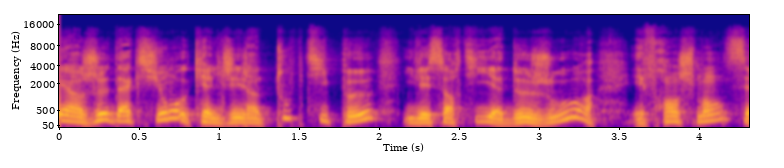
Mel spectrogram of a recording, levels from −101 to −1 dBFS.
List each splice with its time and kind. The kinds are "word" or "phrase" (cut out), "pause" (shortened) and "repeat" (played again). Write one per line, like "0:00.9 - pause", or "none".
0:01.2 - word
